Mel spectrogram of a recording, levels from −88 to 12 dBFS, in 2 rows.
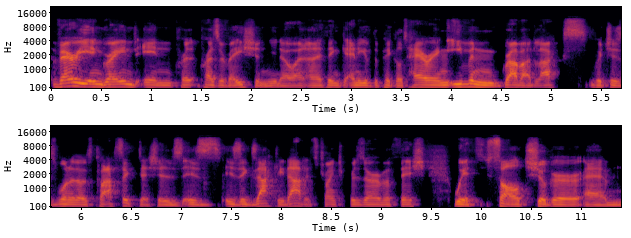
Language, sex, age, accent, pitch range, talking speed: English, male, 20-39, Irish, 95-110 Hz, 200 wpm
